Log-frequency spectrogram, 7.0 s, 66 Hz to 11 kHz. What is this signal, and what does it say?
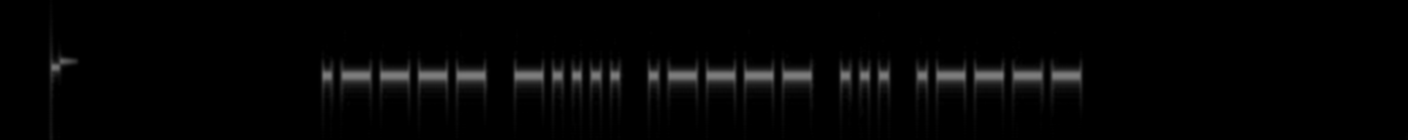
Morse code, heard as a keyed tone, about 25 wpm, 700 Hz. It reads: 161S1
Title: Five Challenging Letter-Number Combinations 25wpm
